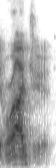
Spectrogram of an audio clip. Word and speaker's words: Roger: Even though it doesn't sound African, I mean in French it's Roger, but in the U.S. people say Roger, and I go by it.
